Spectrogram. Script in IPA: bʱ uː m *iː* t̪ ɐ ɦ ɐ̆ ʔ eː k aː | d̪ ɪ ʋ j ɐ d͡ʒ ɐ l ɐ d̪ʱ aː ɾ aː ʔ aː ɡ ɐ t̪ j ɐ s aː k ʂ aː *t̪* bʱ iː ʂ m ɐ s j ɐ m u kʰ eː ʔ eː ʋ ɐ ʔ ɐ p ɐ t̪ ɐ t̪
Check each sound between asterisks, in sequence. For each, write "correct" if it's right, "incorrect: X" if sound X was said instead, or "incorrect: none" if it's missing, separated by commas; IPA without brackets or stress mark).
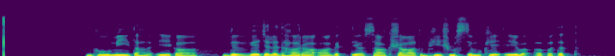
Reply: correct, correct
